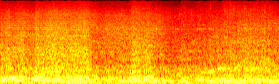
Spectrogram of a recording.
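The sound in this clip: A loud, steady engine drone from an off-road vehicle driving toward Murun in Mongolia, with low, buzzing engine tones that shift slightly in pitch throughout and no voices.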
